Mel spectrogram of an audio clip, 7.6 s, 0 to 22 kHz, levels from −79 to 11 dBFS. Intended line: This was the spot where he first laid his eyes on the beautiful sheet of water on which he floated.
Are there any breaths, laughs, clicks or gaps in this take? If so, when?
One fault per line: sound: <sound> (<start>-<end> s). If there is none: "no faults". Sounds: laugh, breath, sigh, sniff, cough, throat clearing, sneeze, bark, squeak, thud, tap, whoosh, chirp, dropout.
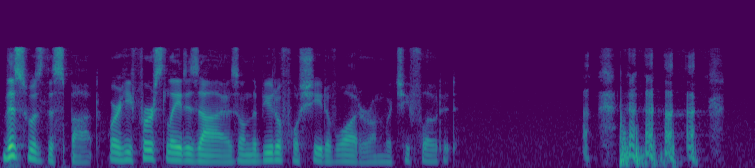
sound: laugh (5.8-7.2 s)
